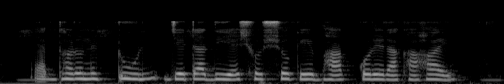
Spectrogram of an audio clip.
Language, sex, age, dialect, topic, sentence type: Bengali, female, 18-24, Northern/Varendri, agriculture, statement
